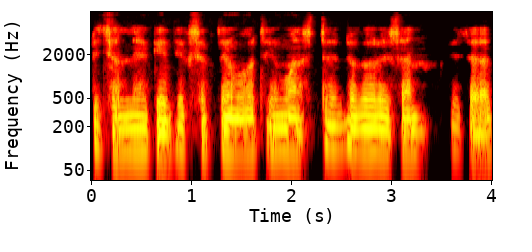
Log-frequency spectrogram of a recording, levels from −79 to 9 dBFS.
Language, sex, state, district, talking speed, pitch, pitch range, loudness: Hindi, male, Bihar, Araria, 150 wpm, 90 Hz, 90-95 Hz, -17 LUFS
